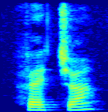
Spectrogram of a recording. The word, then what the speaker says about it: fecha: So it's a ch sound like in cheese, coche, ducha, fecha, and the name is che.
